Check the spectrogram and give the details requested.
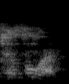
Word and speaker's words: Gabor: Is it Gabor? Is that how you pronounce it? Tell me the truth. It's Gabor. Gabor? Okay. Gabor. Is it? It's Hungarian.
